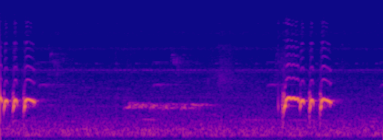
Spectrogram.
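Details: Local zebra dove calling loudly, intended to lure wild doves and stir reluctant ones to sing: two bursts of three ringing coo notes, separated by a soft low purring note.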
